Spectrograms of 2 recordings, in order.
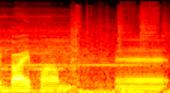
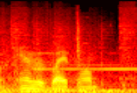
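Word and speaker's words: Ambipom: The thing about a Bipalm, or Ambibipalm, there we go, Ambibipalm. I always mispronounce it.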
